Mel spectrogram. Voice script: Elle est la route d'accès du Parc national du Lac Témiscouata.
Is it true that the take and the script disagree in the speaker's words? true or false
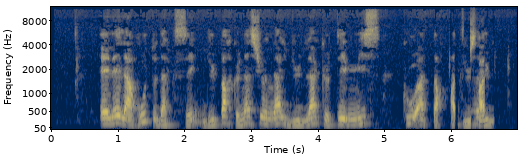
true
